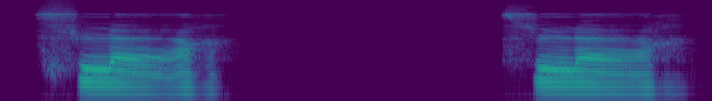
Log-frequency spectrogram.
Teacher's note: That R at the end has to be pronounced. It's not a soft R. It's a strong R. We have to be able to hear it.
